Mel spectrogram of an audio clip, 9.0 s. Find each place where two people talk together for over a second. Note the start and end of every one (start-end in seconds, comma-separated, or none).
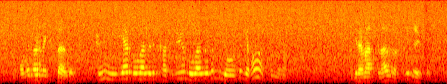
none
